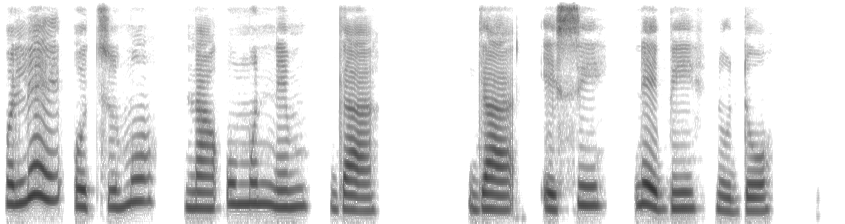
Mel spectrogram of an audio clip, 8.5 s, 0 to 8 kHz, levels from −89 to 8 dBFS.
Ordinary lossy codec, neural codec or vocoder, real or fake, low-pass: Opus, 64 kbps; none; real; 7.2 kHz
